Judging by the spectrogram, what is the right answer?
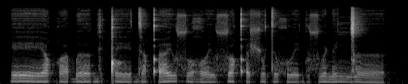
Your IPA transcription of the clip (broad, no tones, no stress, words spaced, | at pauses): eːqʷəː ɓəːɡɪǃeː dɪqʼɪːsʷe ʁʷeːsʷə qʼɪʃʊ teχʷeːɡɵsʷe ɳɪ ŋ͡ǀəː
